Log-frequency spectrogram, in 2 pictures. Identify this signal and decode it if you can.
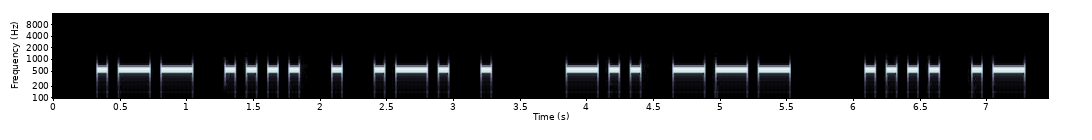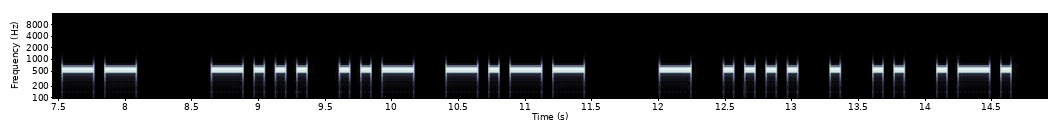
Morse code, heard as a keyed tone, about 15 wpm, 550 Hz. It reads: WHERE DO HAM BUY THEIR
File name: jokes / joke 19 15 0000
